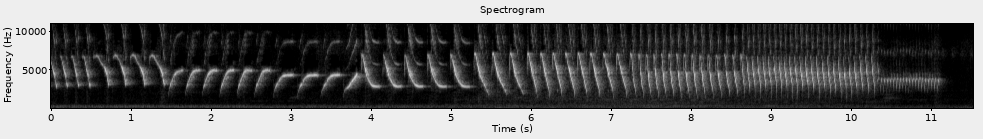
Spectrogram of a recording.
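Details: Belgian canary singing in the morning: a rapid series of high, downward-swept whistled notes that quickens into dense buzzy trills, changing phrase every second or two, and ends on a sustained rolling trill before stopping abruptly.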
